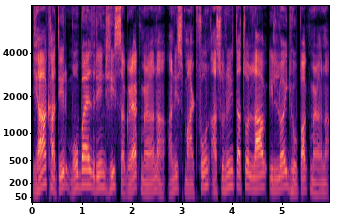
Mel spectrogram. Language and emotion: Goan Konkani, neutral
